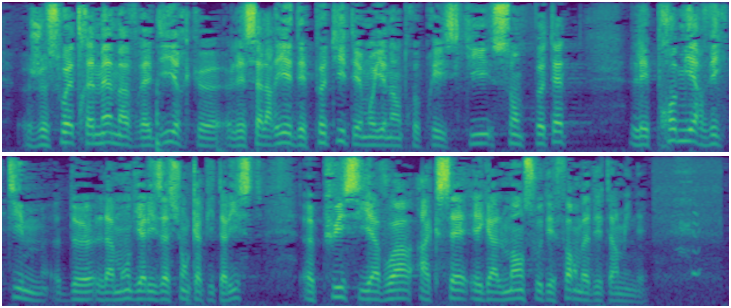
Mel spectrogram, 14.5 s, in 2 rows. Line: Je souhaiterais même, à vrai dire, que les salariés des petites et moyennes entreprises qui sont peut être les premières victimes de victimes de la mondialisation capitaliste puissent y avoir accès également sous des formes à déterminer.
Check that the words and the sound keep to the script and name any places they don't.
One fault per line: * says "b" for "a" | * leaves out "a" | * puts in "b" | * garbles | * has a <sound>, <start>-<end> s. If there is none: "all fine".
* leaves out "victimes de"
* has a laugh, 13.9-14.3 s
